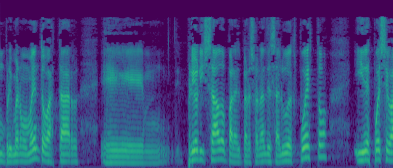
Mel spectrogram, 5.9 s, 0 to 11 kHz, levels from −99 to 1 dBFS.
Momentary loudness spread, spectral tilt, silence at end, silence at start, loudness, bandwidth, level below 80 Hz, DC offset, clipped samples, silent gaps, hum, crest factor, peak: 13 LU; -4 dB/octave; 0 s; 0 s; -34 LUFS; 8 kHz; -72 dBFS; under 0.1%; under 0.1%; none; none; 20 dB; -14 dBFS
